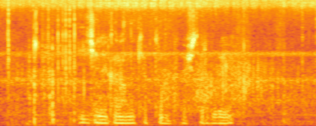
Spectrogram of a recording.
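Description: A middle-aged man speaks quietly and close to the microphone.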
